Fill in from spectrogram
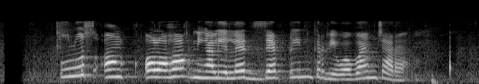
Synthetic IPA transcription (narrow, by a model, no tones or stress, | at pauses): t̪ulʊsɔlɔɦɔk̚niŋalilɛd̪̚zɛplinkərd͡ʒɛwawaɲt͡ʃaɾa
